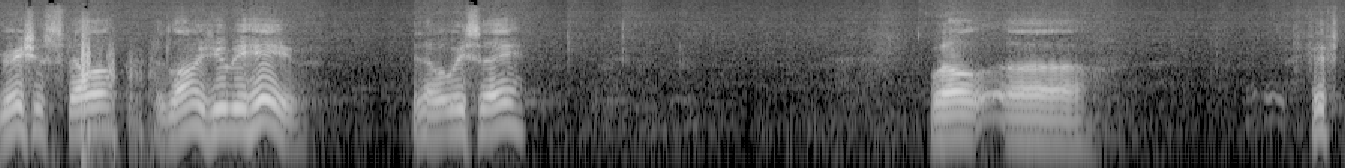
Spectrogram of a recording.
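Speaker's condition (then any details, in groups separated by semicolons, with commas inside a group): Parkinson's; wakes at night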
